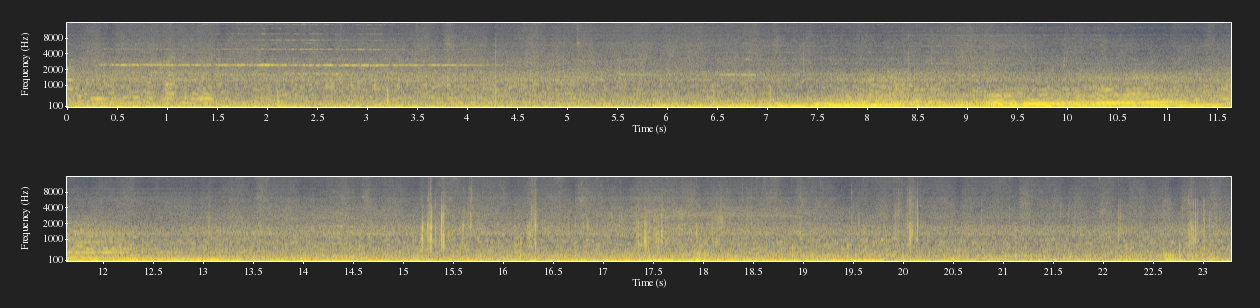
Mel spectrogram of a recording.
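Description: Traffic rumbles along a nearby street, outdoors.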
